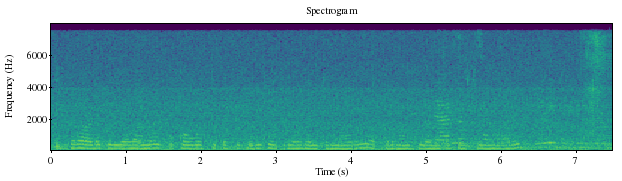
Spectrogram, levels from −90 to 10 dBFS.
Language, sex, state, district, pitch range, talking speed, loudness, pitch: Telugu, female, Andhra Pradesh, Sri Satya Sai, 200-215 Hz, 90 wpm, -14 LUFS, 210 Hz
